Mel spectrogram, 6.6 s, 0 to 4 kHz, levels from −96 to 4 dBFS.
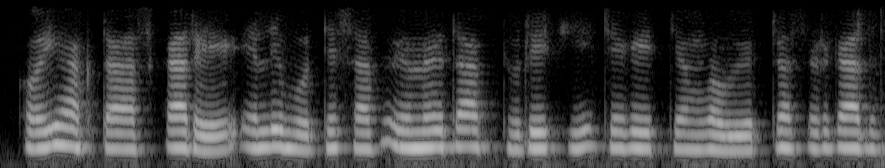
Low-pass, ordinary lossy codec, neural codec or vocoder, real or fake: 3.6 kHz; none; codec, 16 kHz in and 24 kHz out, 1 kbps, XY-Tokenizer; fake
